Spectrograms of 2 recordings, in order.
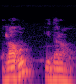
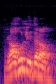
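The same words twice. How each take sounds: First: It is said softly and low. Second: It is shouted loudly.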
